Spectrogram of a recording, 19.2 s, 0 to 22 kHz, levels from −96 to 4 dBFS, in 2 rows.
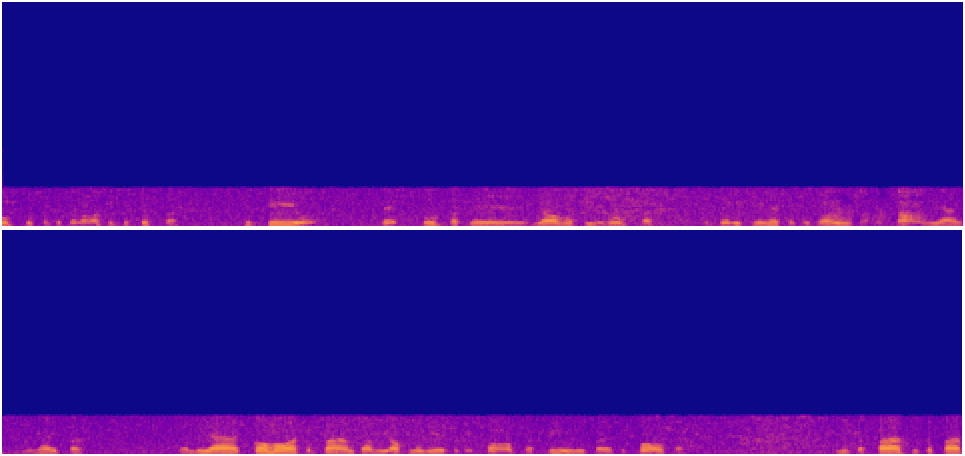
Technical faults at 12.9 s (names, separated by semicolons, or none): noise suppressor artifacts; speech cut by the noise suppressor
